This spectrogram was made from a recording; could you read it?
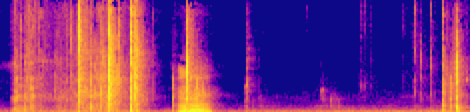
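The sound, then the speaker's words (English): Sharp, irregular crackles of a plastic water bottle being squeezed, followed by a brief tonal gulp as someone drinks, a quiet pause, then a few more crinkles at the end. “Oh my gosh, I need to get a drink of water, you guys.”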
